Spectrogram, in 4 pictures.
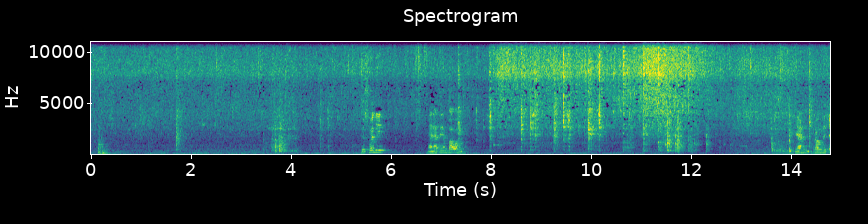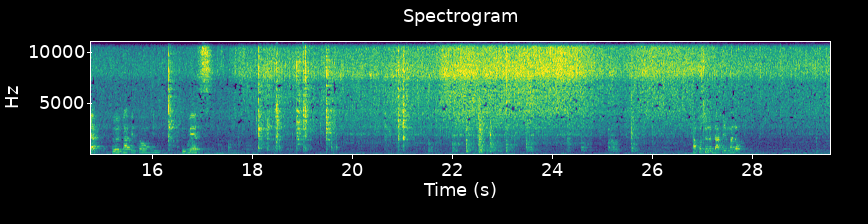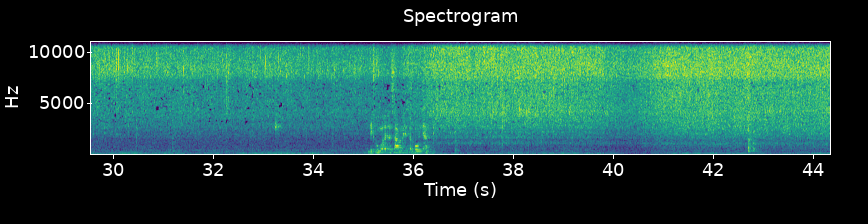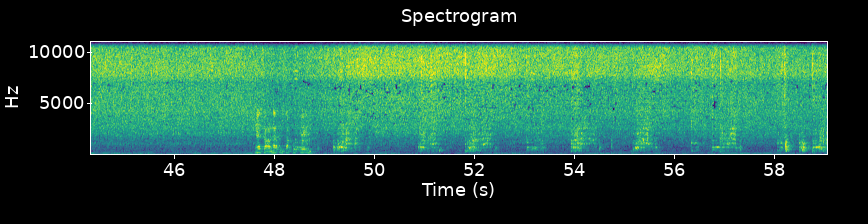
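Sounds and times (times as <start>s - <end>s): onion sizzling in oil: 0.0s - 59.0s
utensil scraping pan: 50.9s - 57.4s, 58.0s - 59.0s.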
